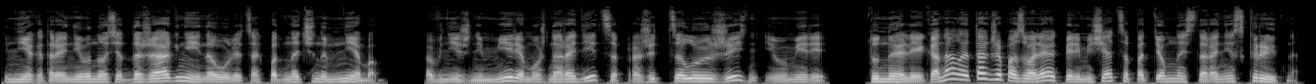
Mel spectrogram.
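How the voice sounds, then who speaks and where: A man's voice: mid-range voice, expressive, normal speed, dry recording. Male audiobook narrator, dry close recording. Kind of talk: scripted first-person detective fantasy narration.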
